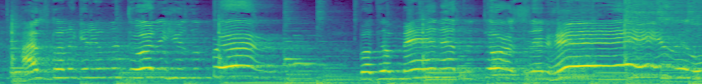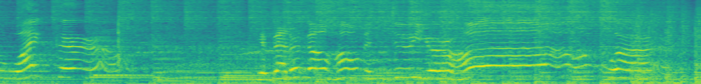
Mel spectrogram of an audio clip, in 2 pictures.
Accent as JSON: {"language": "English", "region": "Pennsylvania", "country": "United States", "tie": "born or raised there", "also_born_or_lived": "Detroit, Michigan", "said": "Born in Detroit, Michigan. November the 18th, 19, Mickey Mouse's birthday. But my mother, she was only 17 years old and she couldn't raise me. So she sent me to live with my grandparents in a small coal mining town in Pennsylvania State."}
